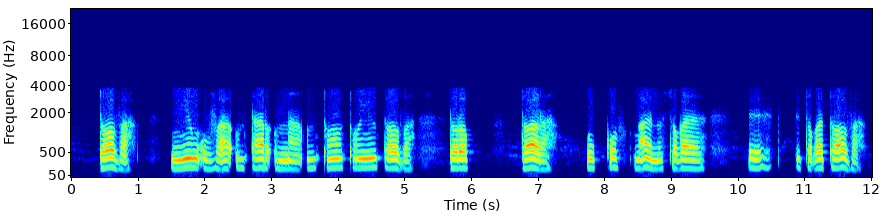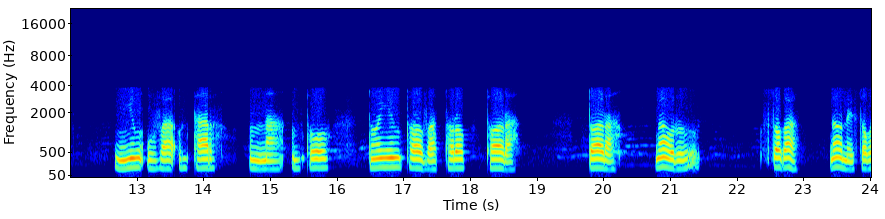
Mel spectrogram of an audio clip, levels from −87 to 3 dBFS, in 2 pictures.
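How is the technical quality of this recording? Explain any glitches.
No glitches can be heard anywhere in the recording. The speech comes through G.711 telephone coding, so it sits in the narrow telephone band of roughly 250 Hz to 3.5 kHz, with nothing reaching above it.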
